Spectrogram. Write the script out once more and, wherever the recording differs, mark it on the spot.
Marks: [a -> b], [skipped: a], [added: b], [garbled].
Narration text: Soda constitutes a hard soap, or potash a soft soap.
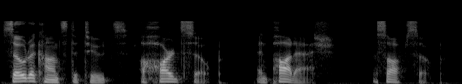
Soda constitutes a hard soap, [or -> and] potash a soft soap.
